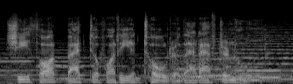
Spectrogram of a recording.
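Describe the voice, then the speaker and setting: A man narrating a children's story in an expressive, clearly enunciated read-along style. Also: sits low, moderate pace, over loud music. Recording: orchestral film score under narration.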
